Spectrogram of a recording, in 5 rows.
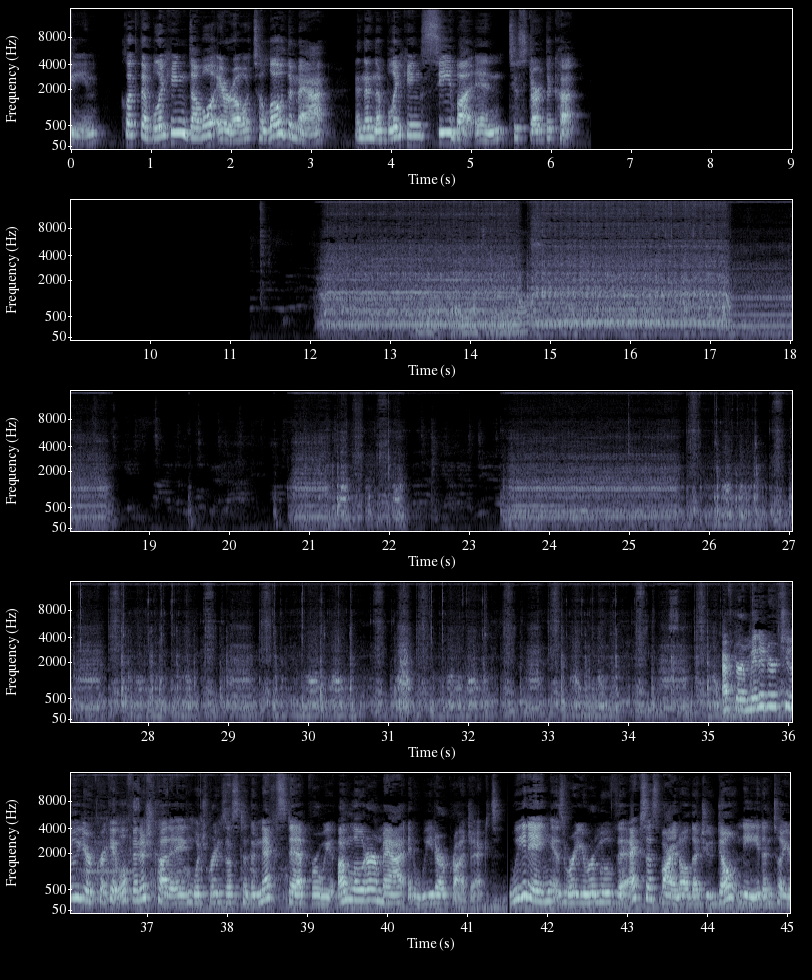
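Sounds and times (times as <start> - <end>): carriage and rollers whirring: 11.4 - 18.6, 19.5 - 22.2, 23.3 - 38.8
cutting machine motor whine: 12.0 - 18.6, 20.6 - 22.2, 23.4 - 37.9.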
